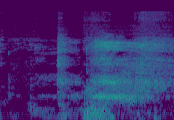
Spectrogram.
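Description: Printed dress fabric rustling as it is flipped over and spread out by hand: a soft swish of about a second.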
